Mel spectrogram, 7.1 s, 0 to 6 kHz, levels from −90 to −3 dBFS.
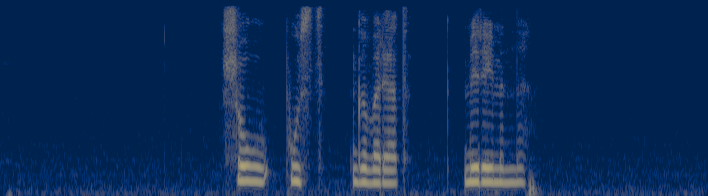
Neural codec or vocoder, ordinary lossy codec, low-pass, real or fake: none; MP3, 32 kbps; 5.4 kHz; real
